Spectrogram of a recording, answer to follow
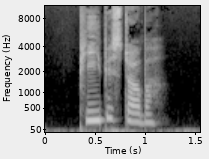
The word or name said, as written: pibestopper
